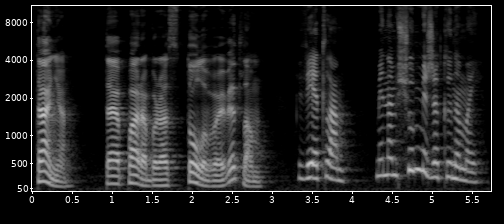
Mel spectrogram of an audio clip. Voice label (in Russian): dialog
